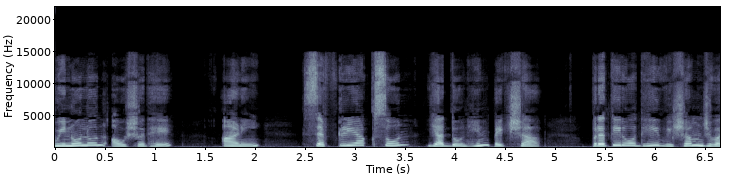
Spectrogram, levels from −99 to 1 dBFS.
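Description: From the first moment, the speech carries plainly audible codec damage, most likely HE-AAC compression at a low rate, around what a 24 kbps stream would give. The lower spectrum is coded directly. The treble is rebuilt by copying lower bands upward under a coarse envelope. It stays bright, but its harmonics no longer match the real ones. S sounds come out gritty and metallic. Nothing is present above 15 kHz.

At 0.92 s there is pre-echo. A sharp attack lands late in a transform block. The codec spreads its quantisation noise across the whole block, sized for the loud part. That noise spills into the quiet instant just before the attack, over about 14 ms. A brief hiss runs ahead of the onset. The attack itself sounds softened and smeared rather than crisp.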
